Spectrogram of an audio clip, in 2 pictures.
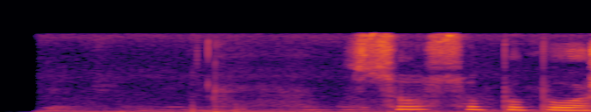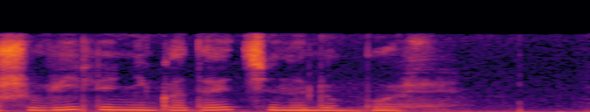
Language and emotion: Russian, neutral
